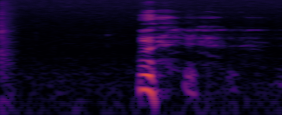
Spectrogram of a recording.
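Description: A single sharp slap to the face, as Jesus is put on trial, breaks the quiet, followed at once by a short pained vocal grunt and a second brief murmur, then near silence.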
